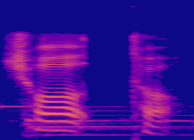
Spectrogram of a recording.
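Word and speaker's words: ちょっと: So, what it is is uh ch with a little yo, which makes it cho. And then we got uh u extending it. So it's choto. So you're gonna say it a slightly longer than to it's not chto, it's chto.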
